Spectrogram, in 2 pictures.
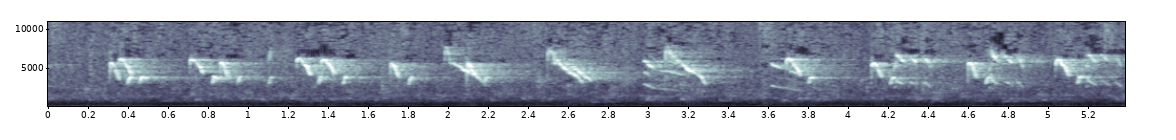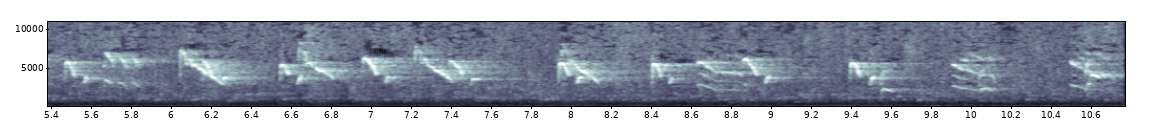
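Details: Javan bush lark (parva), singing with a clear voice on a caged-bird training recording: rapid, high, harsh-edged chirps in tight pairs and triplets, steadily repeated for the whole stretch.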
